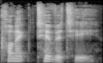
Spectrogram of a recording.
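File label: "connectivity", British English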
